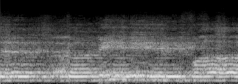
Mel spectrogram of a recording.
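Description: Male devotional chanting in long held notes, moving to a new note about a second in.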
